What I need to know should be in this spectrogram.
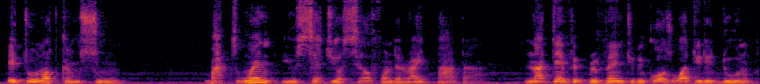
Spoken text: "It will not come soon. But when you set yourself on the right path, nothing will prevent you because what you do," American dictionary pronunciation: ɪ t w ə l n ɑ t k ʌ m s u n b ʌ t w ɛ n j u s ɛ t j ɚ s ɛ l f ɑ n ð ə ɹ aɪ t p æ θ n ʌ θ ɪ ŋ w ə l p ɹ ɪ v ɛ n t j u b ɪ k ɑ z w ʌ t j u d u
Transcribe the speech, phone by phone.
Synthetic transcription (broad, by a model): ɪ t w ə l n ɑ t k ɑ m s u n b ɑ t w ɛ n j u s ɛ t j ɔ s ɛ l f ɑ n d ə ɹ aɪ t p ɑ t n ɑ t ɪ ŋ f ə p ɹ ɪ v ɛ n t j u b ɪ k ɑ s w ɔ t j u d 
